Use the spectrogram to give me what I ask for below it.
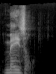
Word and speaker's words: Maisel: And the fact that the woman who actually plays Mrs. Is it pronounced Maisel or Maisel? – Maisel.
